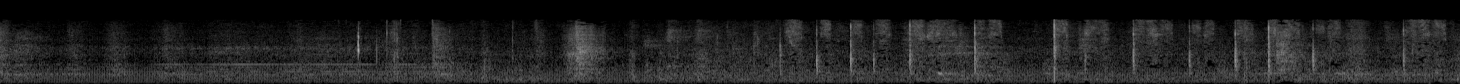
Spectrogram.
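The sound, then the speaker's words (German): Chalk writing on a blackboard during a lecture makes a long run of faint scratching and rubbing strokes, broken by many sharper taps and clicks, with no talk over it. “Wir sagen, und das wird jetzt wirklich der endgültige Typ sein, und den schreibe ich mal an die Tafel, damit selbst wenn die Folie verschwunden ist, die Information nicht verschwunden ist.”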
